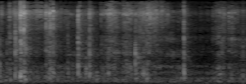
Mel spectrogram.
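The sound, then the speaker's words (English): Paper crinkles and tears faintly as an envelope of questions is opened and handled, with several quick rustles and snips in an uneven rhythm. “Oh, wait, we have an envelope of questions that we didn't do.”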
